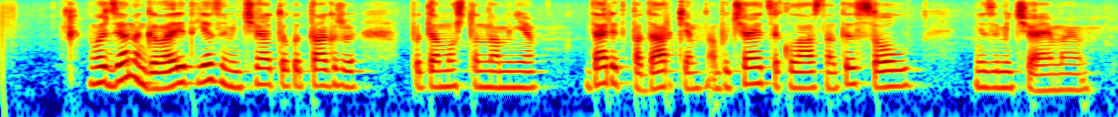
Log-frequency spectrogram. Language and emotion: Russian, neutral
